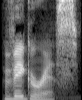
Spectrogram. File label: "vigorous", English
